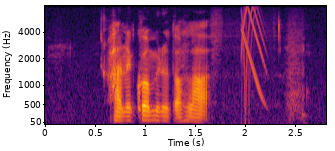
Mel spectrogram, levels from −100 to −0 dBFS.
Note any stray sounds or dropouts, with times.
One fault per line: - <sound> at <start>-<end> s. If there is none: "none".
- chirp at 2.0-2.2 s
